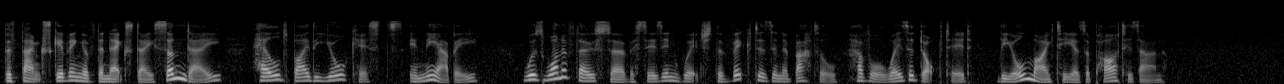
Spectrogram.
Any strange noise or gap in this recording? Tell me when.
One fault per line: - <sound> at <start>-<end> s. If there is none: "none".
none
